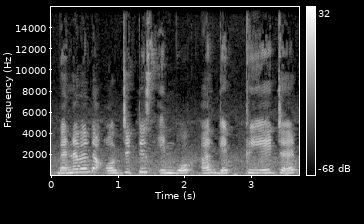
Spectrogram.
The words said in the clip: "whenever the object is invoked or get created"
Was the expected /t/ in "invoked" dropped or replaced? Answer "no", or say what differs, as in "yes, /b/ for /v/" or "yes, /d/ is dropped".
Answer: yes, /t/ is dropped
